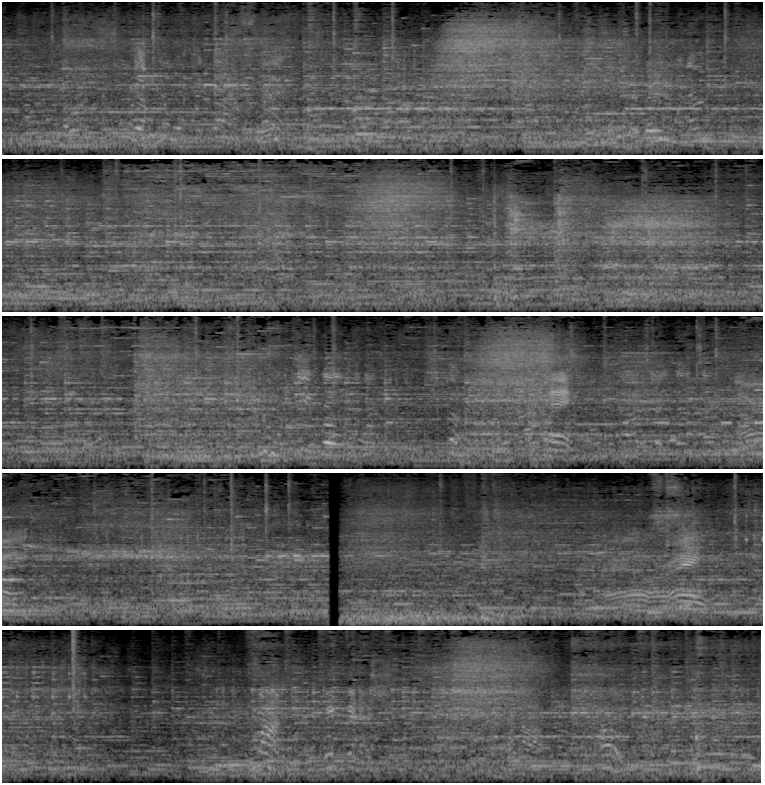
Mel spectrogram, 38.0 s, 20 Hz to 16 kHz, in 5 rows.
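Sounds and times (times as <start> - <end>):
slot machine bonus music: 0.0 - 38.0
slot machine reels spinning: 0.0 - 38.0.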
